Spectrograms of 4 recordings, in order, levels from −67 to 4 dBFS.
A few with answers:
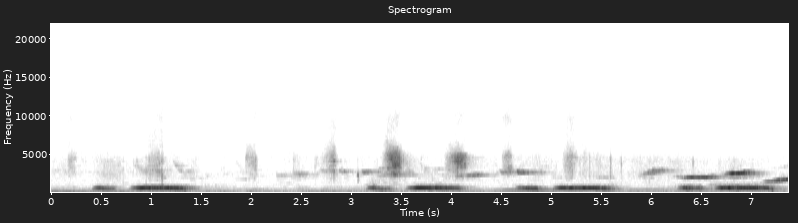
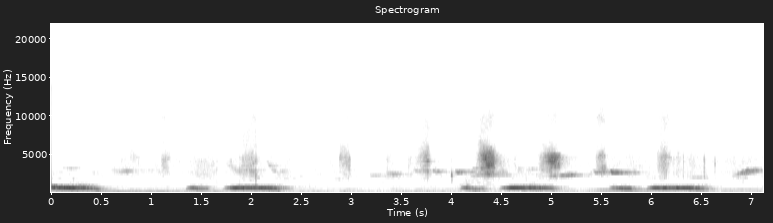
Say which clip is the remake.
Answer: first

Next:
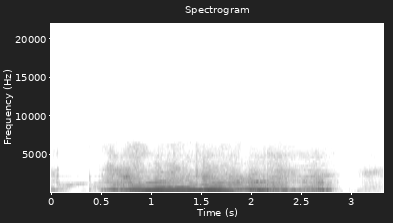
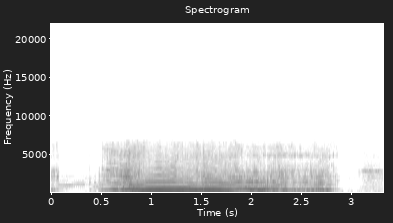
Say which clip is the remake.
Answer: first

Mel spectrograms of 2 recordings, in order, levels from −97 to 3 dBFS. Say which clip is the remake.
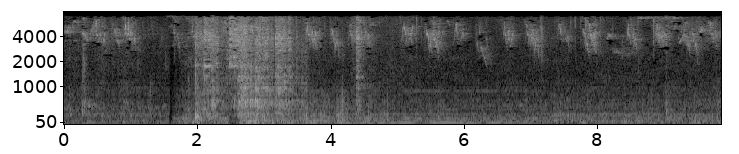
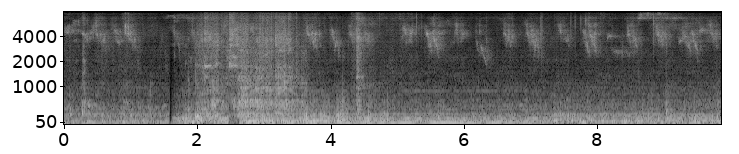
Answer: second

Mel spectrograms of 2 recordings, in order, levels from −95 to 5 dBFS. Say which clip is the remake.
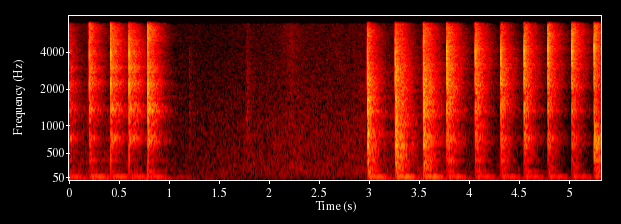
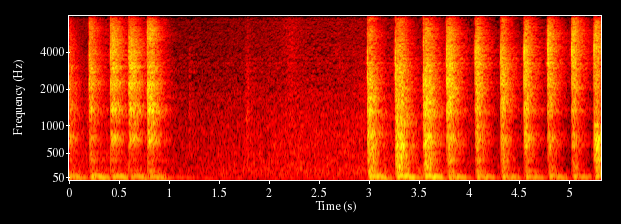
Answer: second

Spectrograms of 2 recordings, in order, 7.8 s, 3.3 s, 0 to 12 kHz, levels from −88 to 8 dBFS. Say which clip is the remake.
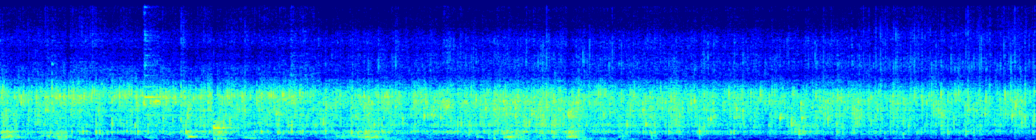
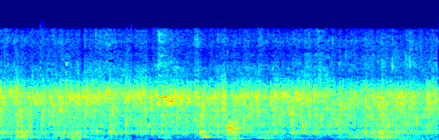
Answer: second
